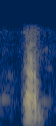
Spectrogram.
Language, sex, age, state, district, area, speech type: Malayalam, male, 18-30, Kerala, Idukki, rural, conversation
